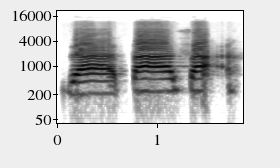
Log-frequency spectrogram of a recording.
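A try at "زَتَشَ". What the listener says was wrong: Zatasya. Shinnya belum keluar ya, nggak apa-apa hutang shin. Kalau titiknya 3, anginnya gede.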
